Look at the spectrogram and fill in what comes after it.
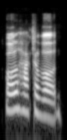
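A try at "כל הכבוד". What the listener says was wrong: That's it.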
